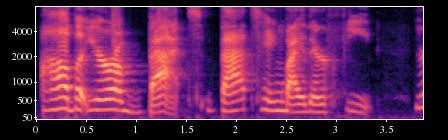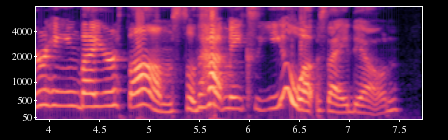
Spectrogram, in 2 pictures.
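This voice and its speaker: A loud, put-on character voice from a woman, pitched high. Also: fairly slow pace. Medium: read story.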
